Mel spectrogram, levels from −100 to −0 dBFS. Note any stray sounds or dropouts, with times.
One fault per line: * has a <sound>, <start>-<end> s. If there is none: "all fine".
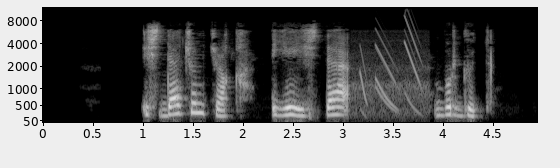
* has a chirp, 3.2-3.8 s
